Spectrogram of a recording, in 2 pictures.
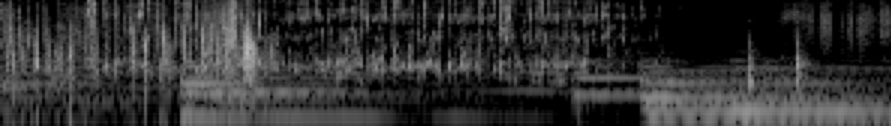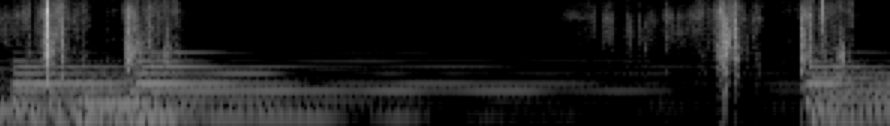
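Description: A drink is poured into a cup, a soft trickling pour for a few seconds over quiet background music, followed by a few light thunks.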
